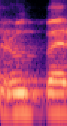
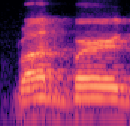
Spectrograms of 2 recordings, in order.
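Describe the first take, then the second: First: The surname is pronounced the Spanish way. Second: The surname is pronounced the English way. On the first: "En español se dice" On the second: "en inglés se dice"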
